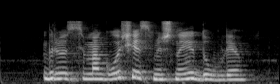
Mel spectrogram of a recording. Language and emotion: Russian, neutral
